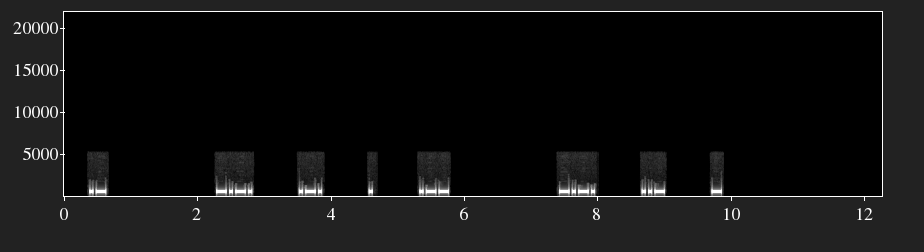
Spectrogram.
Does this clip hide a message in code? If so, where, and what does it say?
Yes: Morse code from 0.4 to 9.9 s, heard as a keyed tone, about 25 wpm, spaced as for 10 wpm, 600 Hz. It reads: A CREW CUT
